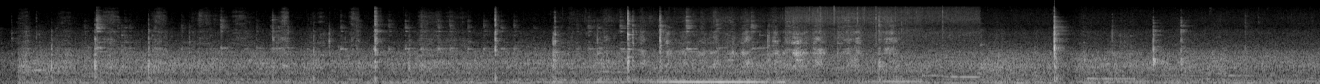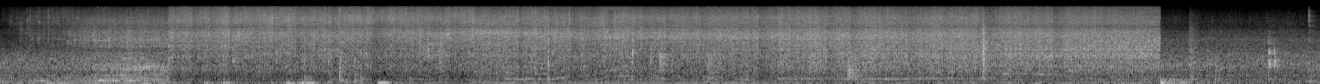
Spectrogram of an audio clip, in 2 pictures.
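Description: Beef and green beans being stir-fried in a hot pan: a spatula clicking and scraping against the pan over a low sizzle, then a much louder, steady sizzle about halfway through that stops abruptly near the end.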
